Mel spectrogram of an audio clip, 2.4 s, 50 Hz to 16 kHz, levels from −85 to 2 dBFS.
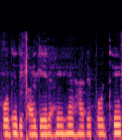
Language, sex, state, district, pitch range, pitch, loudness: Hindi, female, Chhattisgarh, Sukma, 160-170 Hz, 165 Hz, -16 LUFS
